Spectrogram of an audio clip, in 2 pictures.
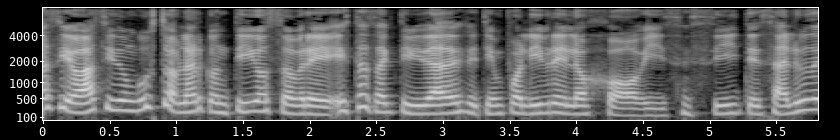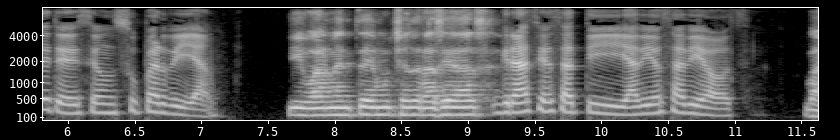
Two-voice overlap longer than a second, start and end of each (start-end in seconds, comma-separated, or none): none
